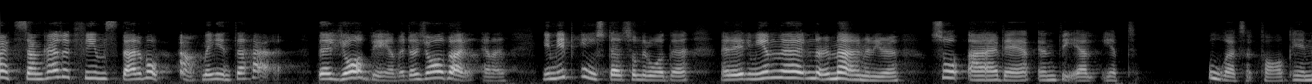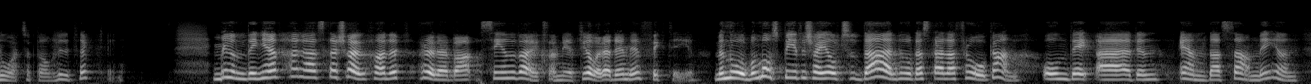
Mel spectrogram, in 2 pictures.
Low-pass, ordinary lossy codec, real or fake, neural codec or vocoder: none; none; fake; codec, 16 kHz, 0.5 kbps, FunCodec, trained on LibriTTS, 25 frames a second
